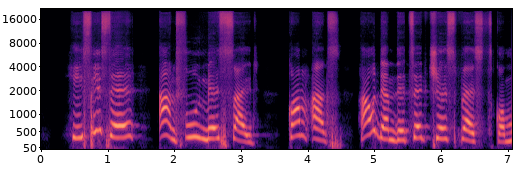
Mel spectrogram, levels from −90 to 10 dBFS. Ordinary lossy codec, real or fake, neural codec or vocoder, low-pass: none; fake; autoencoder, 48 kHz, 32 numbers a frame, DAC-VAE, trained on Japanese speech; none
